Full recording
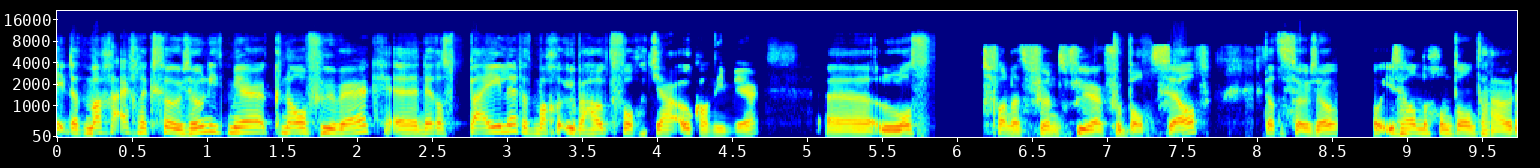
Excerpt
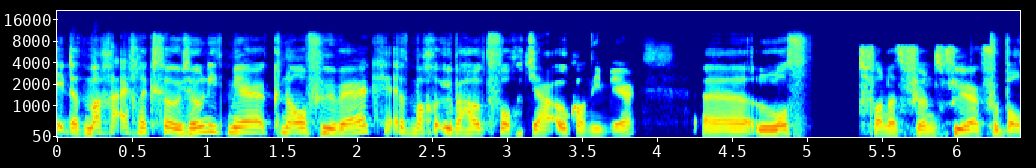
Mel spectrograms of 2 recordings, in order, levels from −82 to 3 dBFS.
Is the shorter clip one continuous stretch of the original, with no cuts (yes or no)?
no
